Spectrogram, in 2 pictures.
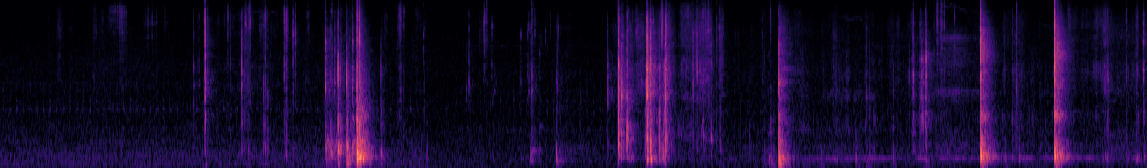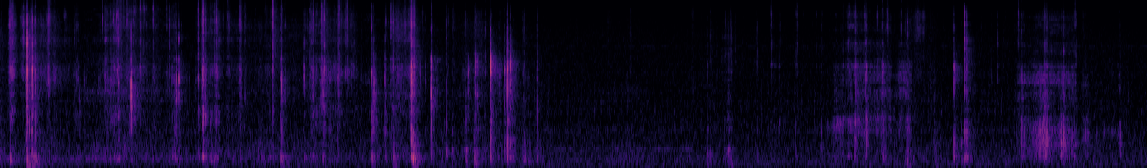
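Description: Close handling noises: a run of clicks, scrapes and crinkling, the loudest a short crunch about three and a half seconds in, from a steel rotary leather punch worked on leather and then a plastic bottle cap being twisted open. There is a lull, then softer scraping of the cap near the end.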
